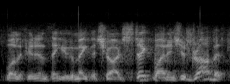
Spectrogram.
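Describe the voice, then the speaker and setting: An actor playing a harried, placating boss in a prosecutor's office in an American crime drama, brisk, weary and appeasing. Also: male voice, low-pitched, huge pitch swings, background noise, exaggerated voice. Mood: unconcerned.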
